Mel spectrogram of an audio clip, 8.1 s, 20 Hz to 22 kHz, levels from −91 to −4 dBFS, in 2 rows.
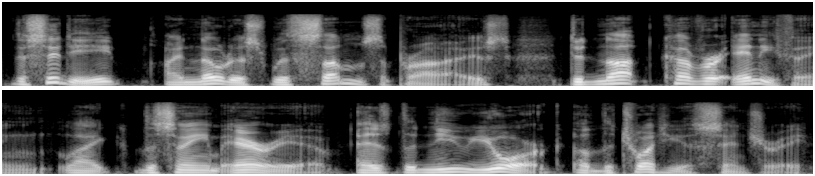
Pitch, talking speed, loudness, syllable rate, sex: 110 Hz, 170 wpm, -19 LUFS, 4.9 syllables/s, male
